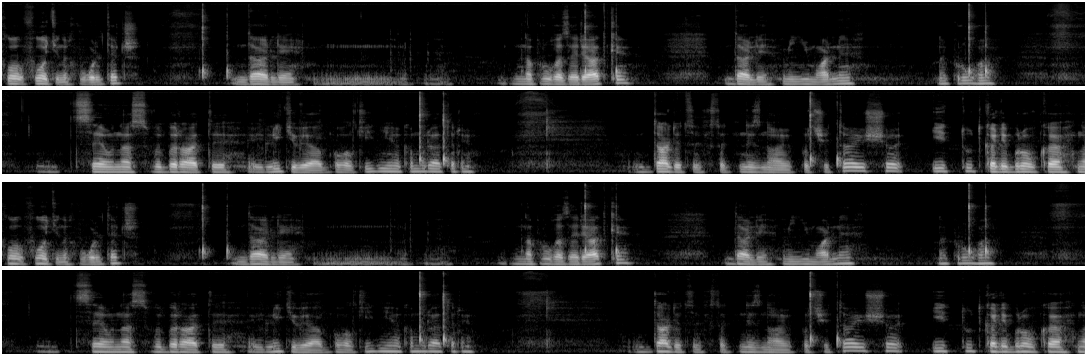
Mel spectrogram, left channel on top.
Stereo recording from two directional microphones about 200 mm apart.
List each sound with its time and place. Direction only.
0.0 s speech: 35° left (ahead or behind)
5.2 s speech: 35° left (ahead or behind)
10.2 s snort: 35° left (ahead or behind)
11.5 s speech: 35° left (ahead or behind)
16.0 s snort: 35° left (ahead or behind)
17.3 s speech: 35° left (ahead or behind)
